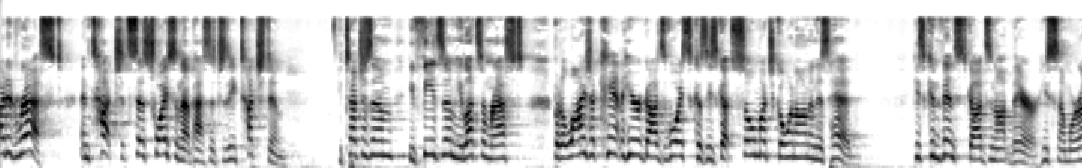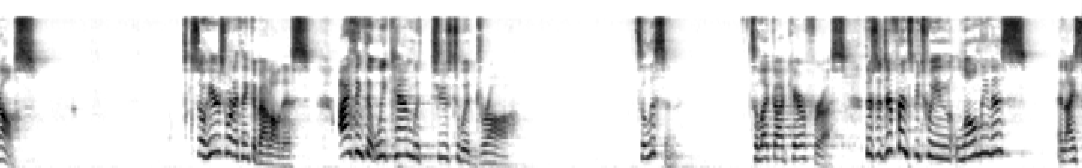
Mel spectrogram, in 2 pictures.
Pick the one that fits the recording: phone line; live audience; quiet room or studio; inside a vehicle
live audience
